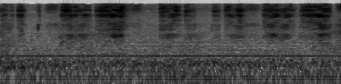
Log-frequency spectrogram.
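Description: Handwriting on paper, with many quick scratching pen strokes in short bursts and brief pauses between them, heard alone at a fairly quiet level.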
